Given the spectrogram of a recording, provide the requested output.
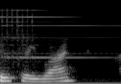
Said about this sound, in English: Okay, we're getting the ringing again.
